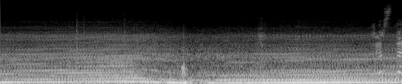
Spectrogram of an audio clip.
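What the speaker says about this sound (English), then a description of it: "The noises this car makes is just ridiculous." A Koenigsegg Agera RS hypercar engine roars loudly and close, revving with rising and falling pitch, its deep growl filling the cabin.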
